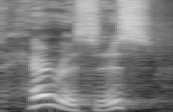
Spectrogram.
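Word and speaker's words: αἵρεσις: the Greek term, and that little curved line right there is an H sound.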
